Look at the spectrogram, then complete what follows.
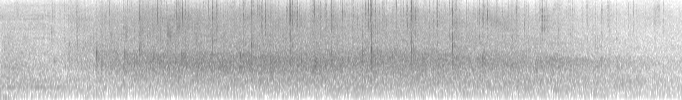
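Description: Audience applauding, fairly faint, building up about a second in and dying away near the end.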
